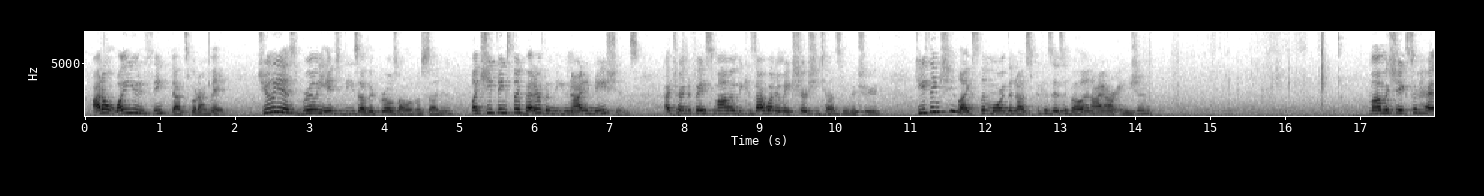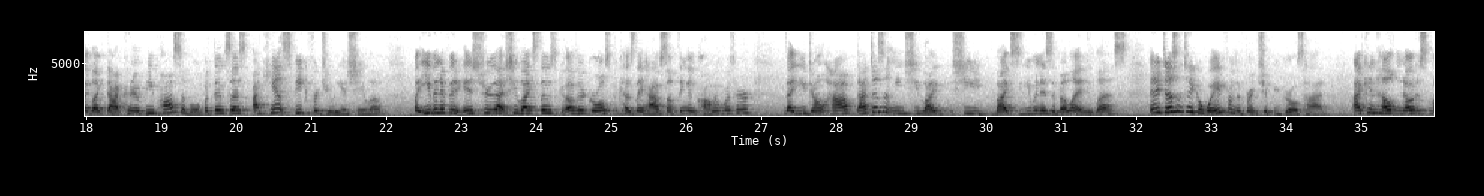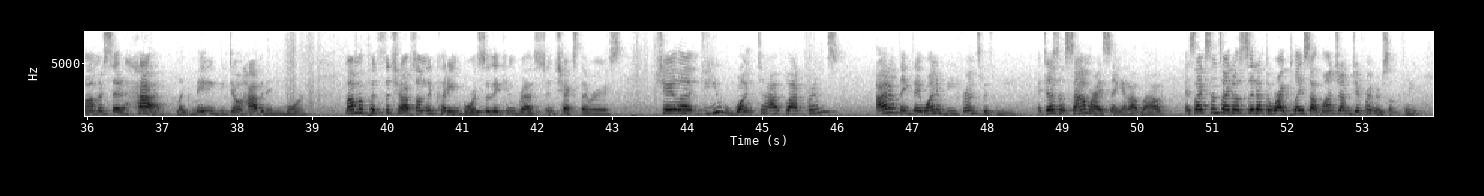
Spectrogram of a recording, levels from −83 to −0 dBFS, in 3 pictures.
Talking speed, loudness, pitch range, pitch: 220 wpm, -17 LUFS, 250-320 Hz, 280 Hz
